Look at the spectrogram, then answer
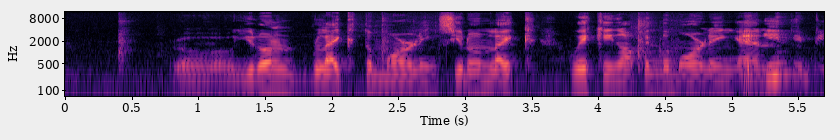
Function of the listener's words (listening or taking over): taking over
